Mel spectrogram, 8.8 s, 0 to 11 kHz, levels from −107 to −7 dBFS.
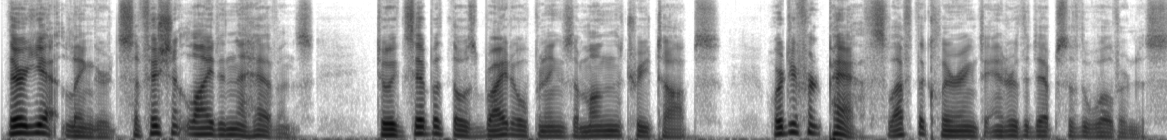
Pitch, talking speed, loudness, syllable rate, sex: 110 Hz, 205 wpm, -22 LUFS, 6.3 syllables/s, male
